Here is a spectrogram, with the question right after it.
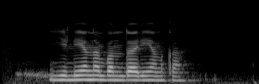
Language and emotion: Russian, neutral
